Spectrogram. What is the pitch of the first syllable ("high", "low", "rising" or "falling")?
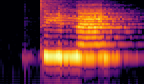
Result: high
